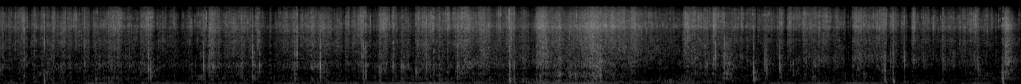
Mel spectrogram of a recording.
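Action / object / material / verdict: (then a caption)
scrape / plastic bubble wrap / plastic / none. A medium piece of clear plastic bubble wrap is crumpled and squeezed by fingers, popping its bubbles. Continuous bright crinkling fills the clip, punctuated by sharp, quick pops that die away almost instantly, with almost no low-end weight.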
